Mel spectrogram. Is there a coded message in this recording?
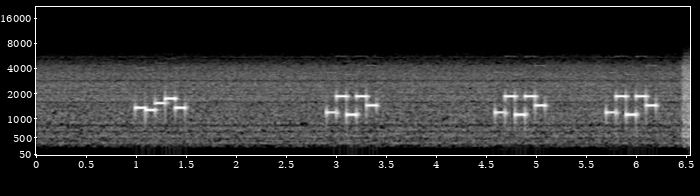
Yes: five-tone selective call (CCIR) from 1.0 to 6.2 s, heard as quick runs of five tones, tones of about 100 ms, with a squelch burst at the end. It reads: 43684 29195 29195 29195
